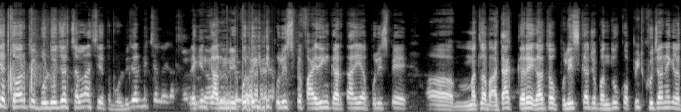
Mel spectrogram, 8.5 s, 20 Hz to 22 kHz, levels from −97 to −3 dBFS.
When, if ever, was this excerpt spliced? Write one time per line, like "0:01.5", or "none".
0:03.3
